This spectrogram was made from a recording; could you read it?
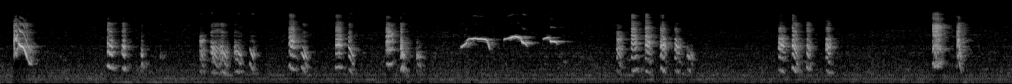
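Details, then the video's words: Parrot perched on its cage making noise to be fed, giving clusters of harsh raspy squawks in uneven bursts, broken by one short wavering whistle midway; faint steady hum in the background. "The parrot is sitting on the cage and making a noise"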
